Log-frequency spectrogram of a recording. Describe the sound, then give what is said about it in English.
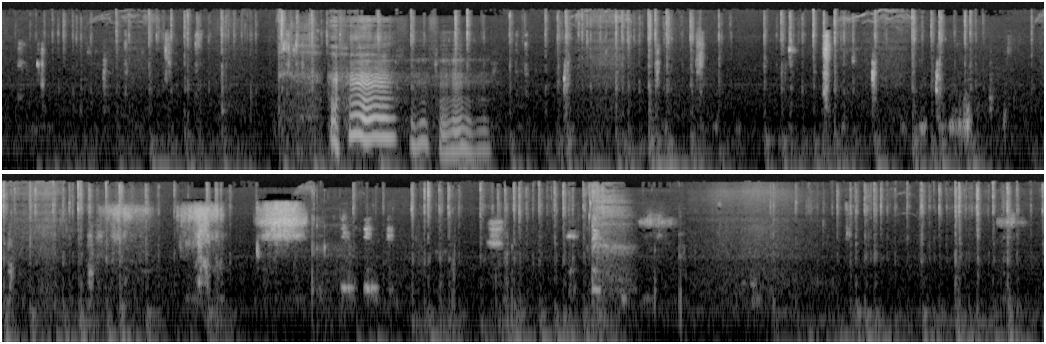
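Rapid, irregular clicking of computer keyboard keys being typed, with brief pauses between bursts, a short harmonic vocal sound early on and faint background murmur. “I'm typing something real quick.”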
